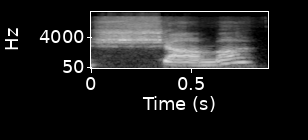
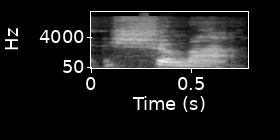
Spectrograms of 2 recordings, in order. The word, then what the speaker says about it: Shema: It's spelled SH''MA, Shema. Maybe that's the correct pronunciation. It's been years.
